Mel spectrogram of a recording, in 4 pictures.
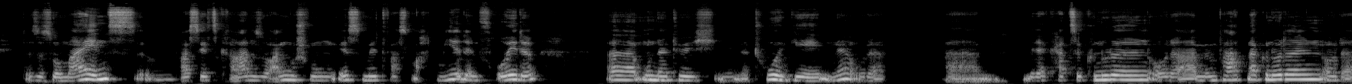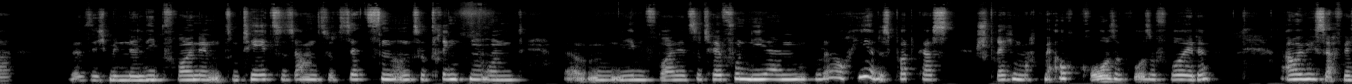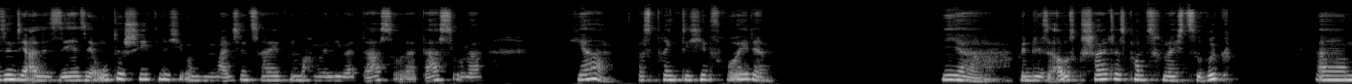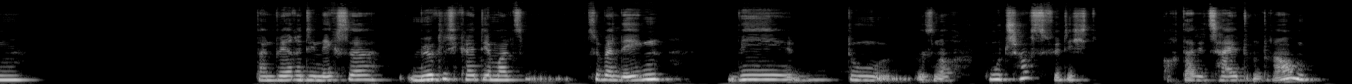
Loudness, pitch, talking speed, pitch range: -23 LUFS, 215 Hz, 135 wpm, 195-235 Hz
